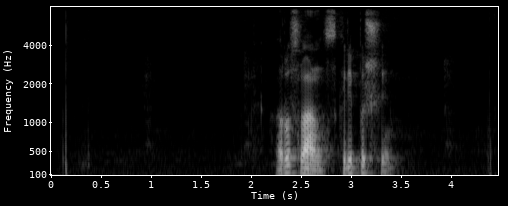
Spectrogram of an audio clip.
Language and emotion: Russian, neutral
